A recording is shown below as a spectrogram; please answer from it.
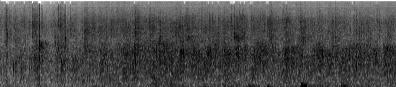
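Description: Full room applause at an academic lecture as a speaker is welcomed to the podium, dense and even clapping from a seated audience filling the whole moment with a few louder claps near the front.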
